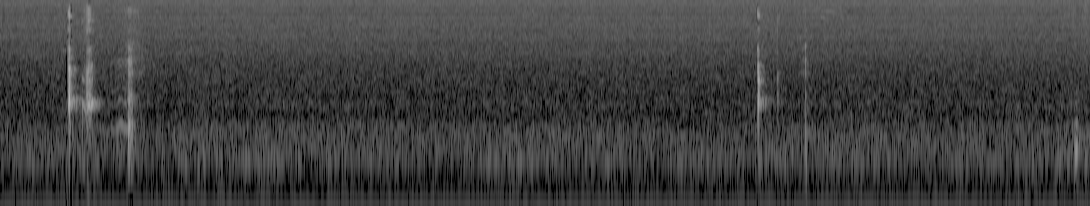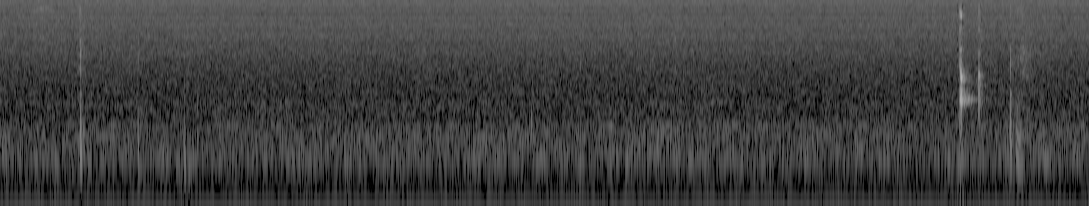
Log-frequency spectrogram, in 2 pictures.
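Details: Child who started hiccuping in the womb and has never stopped, hiccuping again: faint, sharp little gulps recurring every few seconds over a quiet background hiss.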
